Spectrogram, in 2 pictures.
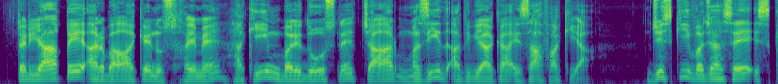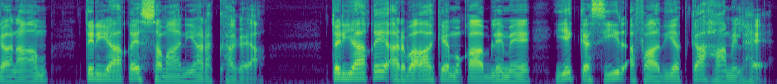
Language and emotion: Urdu, neutral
